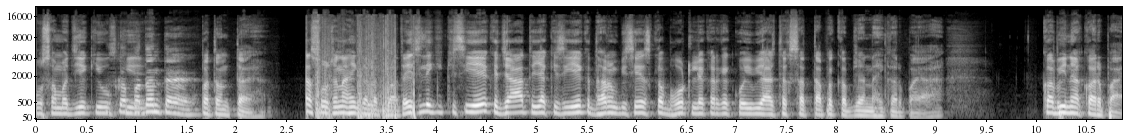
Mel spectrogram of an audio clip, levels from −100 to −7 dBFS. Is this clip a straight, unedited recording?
no; 1 cut; at 2.7 s

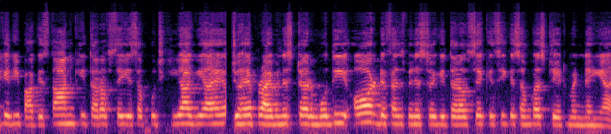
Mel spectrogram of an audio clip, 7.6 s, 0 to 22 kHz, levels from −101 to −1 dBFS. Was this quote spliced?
yes; 1 cut; at 2.8 s

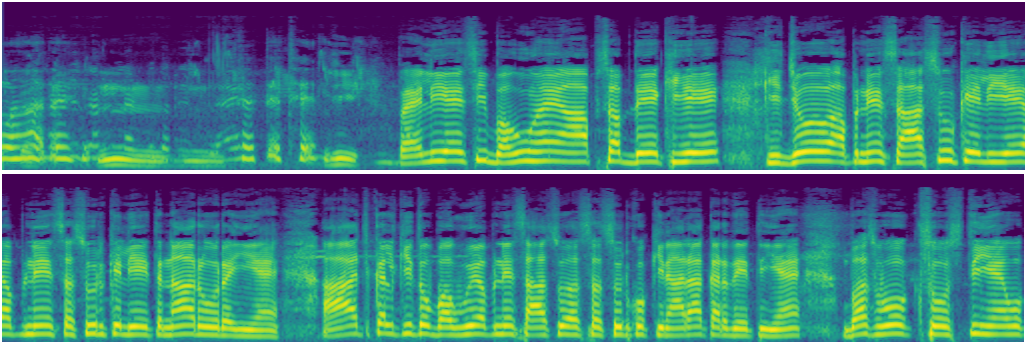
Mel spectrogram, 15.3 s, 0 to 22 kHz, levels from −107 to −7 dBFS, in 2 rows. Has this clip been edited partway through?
no; 0 cuts

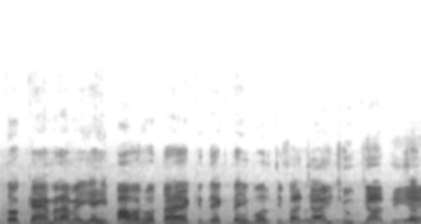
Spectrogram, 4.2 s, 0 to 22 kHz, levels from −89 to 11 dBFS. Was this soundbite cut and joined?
no; 0 cuts

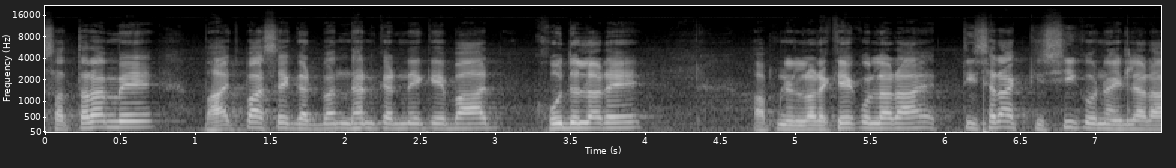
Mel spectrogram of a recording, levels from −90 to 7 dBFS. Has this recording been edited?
no; 0 cuts

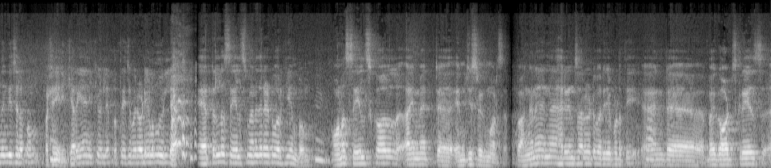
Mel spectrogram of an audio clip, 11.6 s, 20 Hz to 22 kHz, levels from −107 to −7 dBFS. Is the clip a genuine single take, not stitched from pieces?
no; 2 cuts; at 2.9 s, 7.7 s

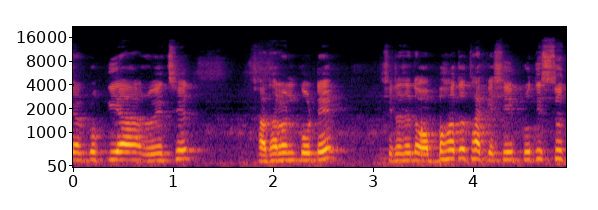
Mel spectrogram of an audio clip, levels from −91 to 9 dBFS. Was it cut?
no; 0 cuts

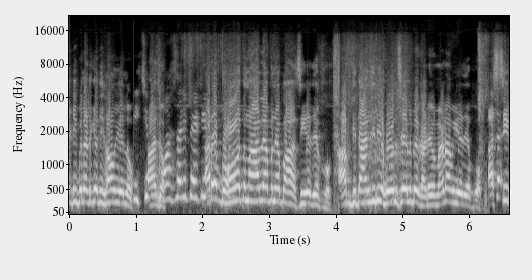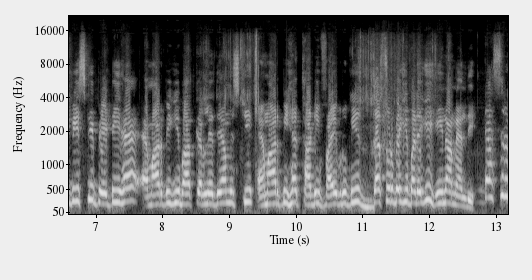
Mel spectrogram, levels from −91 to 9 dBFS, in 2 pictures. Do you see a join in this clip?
no; 0 cuts

